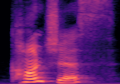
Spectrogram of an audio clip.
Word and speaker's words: conscious: Number 9, conscience, conscious, and conscientious. Okay? Conscience, conscience has that NS, conscience. Conscious is conscious, okay? Conscious. Conscientious, conscientious has 4 syllables there, conscientious.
